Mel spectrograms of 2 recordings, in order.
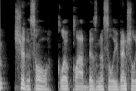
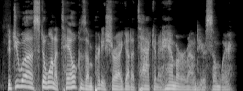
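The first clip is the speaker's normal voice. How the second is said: amused voice broken by little chuckles. Speaker voices a character during a tabletop role-play game, with a little chuckle. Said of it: "He says with a little chuckle".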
